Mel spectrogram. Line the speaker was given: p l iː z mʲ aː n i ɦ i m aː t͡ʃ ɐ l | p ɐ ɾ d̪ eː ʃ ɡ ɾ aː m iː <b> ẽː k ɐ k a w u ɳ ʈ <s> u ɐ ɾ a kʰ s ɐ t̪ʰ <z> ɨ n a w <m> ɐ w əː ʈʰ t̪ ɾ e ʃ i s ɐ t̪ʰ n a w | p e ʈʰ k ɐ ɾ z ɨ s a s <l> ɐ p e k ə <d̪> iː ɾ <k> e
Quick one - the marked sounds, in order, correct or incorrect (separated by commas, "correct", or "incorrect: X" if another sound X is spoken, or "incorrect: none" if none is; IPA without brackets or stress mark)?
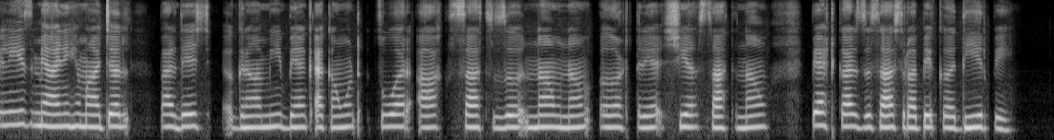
correct, incorrect: t͡s, correct, incorrect: n, incorrect: ɾ, correct, incorrect: p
